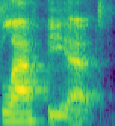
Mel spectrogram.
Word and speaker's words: Lafayette: careful it's it's pronounced Lafayette so you kind of emphasize the LA the laugh part of part of it but it's the very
